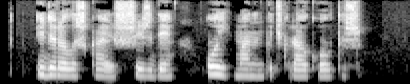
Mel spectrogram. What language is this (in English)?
Mari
